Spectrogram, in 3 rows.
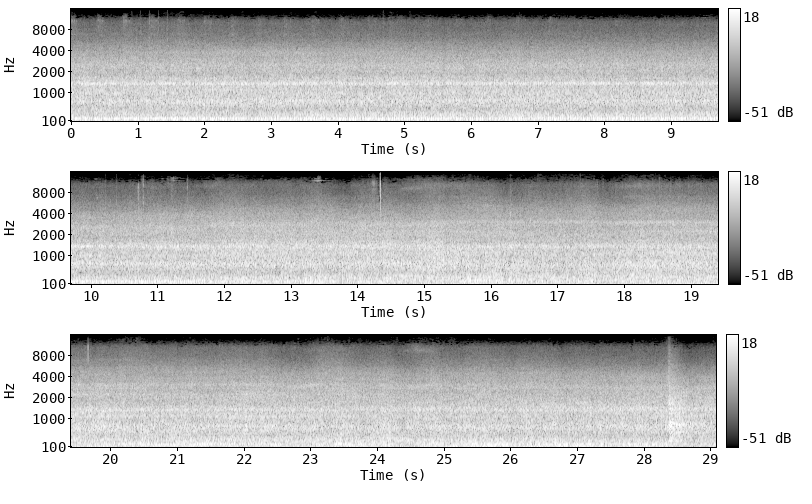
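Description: Leopard 2A4 tank's V12 twin-turbo diesel engine running loud and steady, with a constant high whine over the engine note. About twelve seconds in the low engine note changes as the tank sets off and drives forward slowly, and there is a short knock near the end.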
